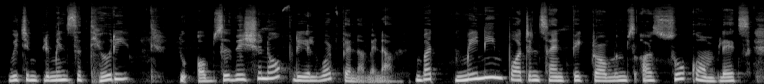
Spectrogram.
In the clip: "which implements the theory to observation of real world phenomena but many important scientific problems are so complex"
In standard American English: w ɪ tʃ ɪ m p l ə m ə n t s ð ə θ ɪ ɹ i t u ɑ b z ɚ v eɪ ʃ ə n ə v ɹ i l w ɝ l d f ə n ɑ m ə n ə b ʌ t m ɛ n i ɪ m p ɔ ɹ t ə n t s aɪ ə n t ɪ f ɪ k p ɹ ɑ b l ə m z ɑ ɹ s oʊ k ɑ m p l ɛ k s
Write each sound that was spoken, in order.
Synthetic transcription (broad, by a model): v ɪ tʃ ɪ m p l ə m ə n t s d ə t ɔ ɹ i t u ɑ b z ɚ v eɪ ʃ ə n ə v ɹ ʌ l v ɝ d f ə n ɑ m ə n ə b ʌ t m ɛ n i ɪ m p ɔ ɹ t ə n t s aɪ ə n t ɪ f ɪ k p ɹ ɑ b l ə m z ɑ ɹ s oʊ k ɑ m p l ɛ k s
